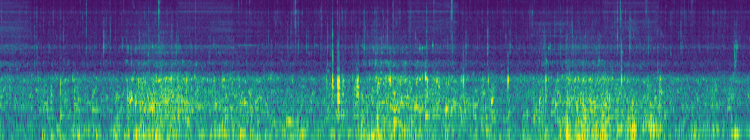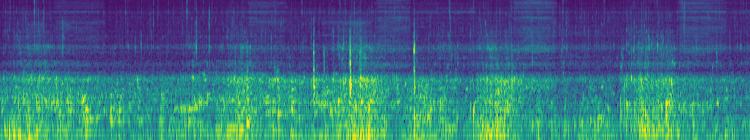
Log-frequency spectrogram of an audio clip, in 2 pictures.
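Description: Water surges and rumbles in low, muffled waves underwater.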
